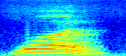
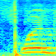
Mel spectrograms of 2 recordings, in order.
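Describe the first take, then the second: First: The counting is at a normal, slow pace. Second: The counting is as fast as possible.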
